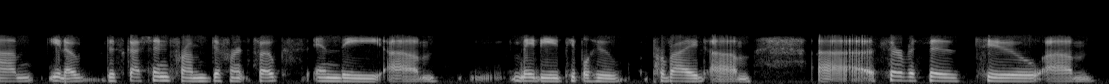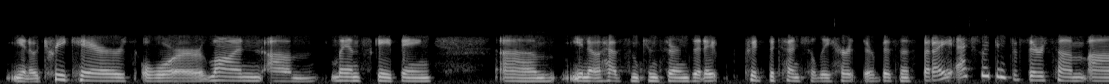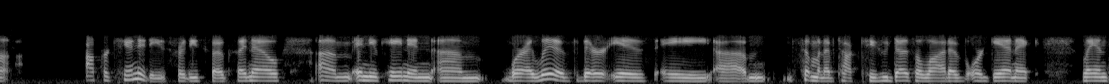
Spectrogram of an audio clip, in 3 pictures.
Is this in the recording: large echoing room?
no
